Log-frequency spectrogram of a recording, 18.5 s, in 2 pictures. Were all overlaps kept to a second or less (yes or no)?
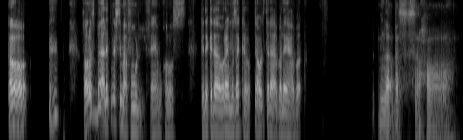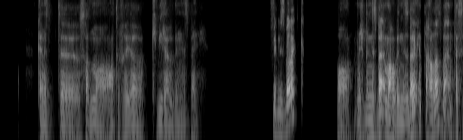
yes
